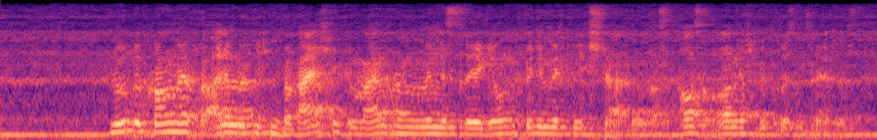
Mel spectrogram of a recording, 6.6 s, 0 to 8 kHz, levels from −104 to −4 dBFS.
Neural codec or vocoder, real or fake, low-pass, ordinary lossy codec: codec, 16 kHz, 4 kbps, FreqCodec, larger model; fake; 7.2 kHz; Opus, 64 kbps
